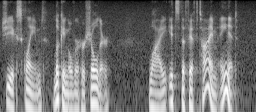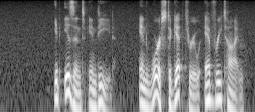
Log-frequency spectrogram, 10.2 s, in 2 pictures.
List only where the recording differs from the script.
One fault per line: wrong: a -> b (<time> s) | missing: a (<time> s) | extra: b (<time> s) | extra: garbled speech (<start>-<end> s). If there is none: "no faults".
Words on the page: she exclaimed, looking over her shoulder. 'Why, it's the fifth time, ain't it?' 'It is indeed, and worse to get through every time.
wrong: is -> isn't (6.4 s)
